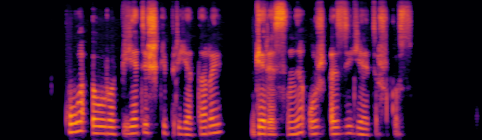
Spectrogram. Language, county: Lithuanian, Kaunas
